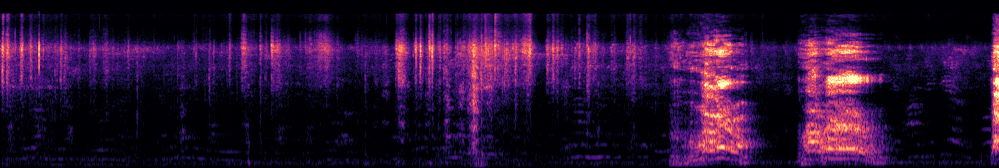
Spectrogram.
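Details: A pet dog lets out two loud, harsh barks close together near the end, each lasting under a second, following a quieter stretch of people talking and faint household noise.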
